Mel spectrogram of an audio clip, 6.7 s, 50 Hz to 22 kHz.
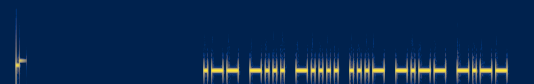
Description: Morse code, heard as a keyed tone, about 25 wpm, 700 Hz. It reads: WB6VYY
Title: USA Call Signs - 6 Characters - Repeated 2x - 25wpm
